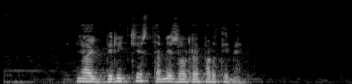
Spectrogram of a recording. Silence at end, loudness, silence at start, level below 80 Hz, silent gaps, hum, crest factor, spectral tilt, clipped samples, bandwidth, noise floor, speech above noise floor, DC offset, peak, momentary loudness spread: 1.05 s; -24 LUFS; 0.15 s; -54 dBFS; none; none; 20 dB; -7.5 dB/octave; under 0.1%; 11 kHz; -65 dBFS; 42 dB; under 0.1%; -6 dBFS; 11 LU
